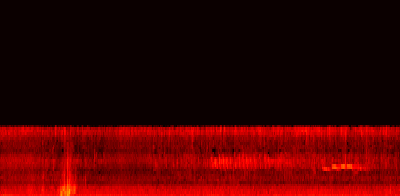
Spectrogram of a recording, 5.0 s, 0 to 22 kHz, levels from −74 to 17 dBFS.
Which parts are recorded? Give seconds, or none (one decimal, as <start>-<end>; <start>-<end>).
0.5-1.3; 1.9-5.0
